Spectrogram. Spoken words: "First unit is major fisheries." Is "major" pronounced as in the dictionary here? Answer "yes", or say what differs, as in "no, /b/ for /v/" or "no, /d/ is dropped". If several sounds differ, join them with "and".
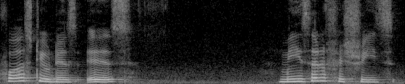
no, /z/ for /dʒ/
